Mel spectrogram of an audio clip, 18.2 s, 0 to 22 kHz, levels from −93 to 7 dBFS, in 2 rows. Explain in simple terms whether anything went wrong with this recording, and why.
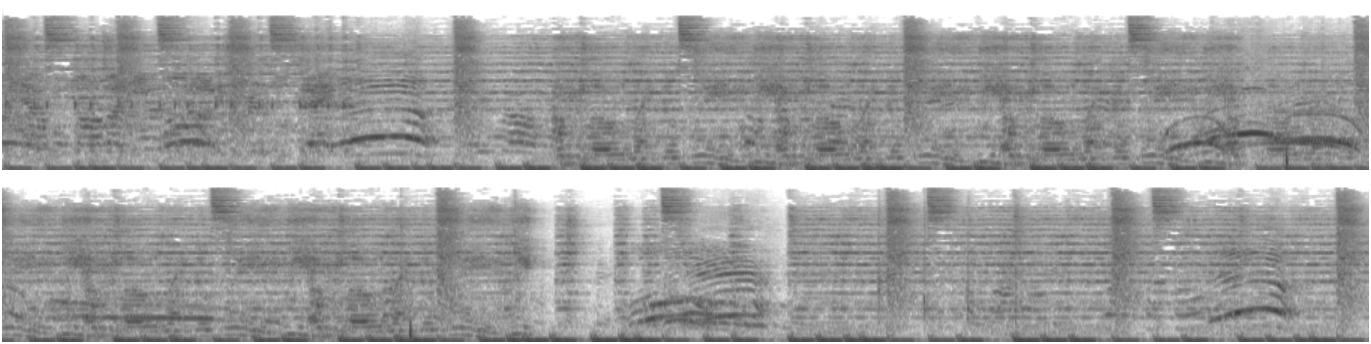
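Something in the signal chain jolted the audio twice. The likely cause is a sudden electrical spike, such as a plug, switch or static discharge, being added to the signal. Each spike is heard as a loud pop lasting only a couple of hundredths of a second, at 8.56 s and again at 11.83 s. Each one jumps out well above the surrounding level, while the sound carries on underneath without a break.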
